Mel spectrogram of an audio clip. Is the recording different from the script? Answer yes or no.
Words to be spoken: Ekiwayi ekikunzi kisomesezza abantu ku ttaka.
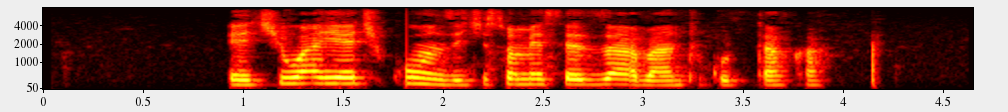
no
